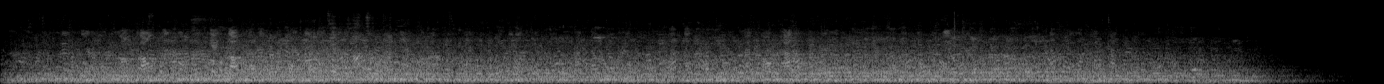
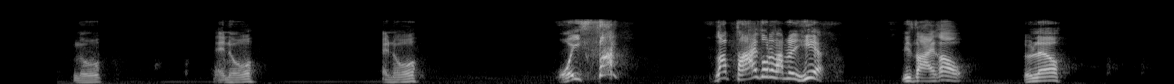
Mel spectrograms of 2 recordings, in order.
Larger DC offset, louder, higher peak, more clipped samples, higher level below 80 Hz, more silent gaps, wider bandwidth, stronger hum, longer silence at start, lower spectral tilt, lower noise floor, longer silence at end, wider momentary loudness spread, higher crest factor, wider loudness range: neither; second, -31 LUFS vs -20 LUFS; second, -14 dBFS vs -2 dBFS; neither; first, -56 dBFS vs -70 dBFS; neither; first, 17.5 kHz vs 9 kHz; neither; second, 0 s vs 0.75 s; first, -6.5 dB/octave vs -2 dB/octave; second, -70 dBFS vs -85 dBFS; second, 0.9 s vs 1.15 s; second, 6 LU vs 17 LU; second, 16 dB vs 22 dB; second, 4 LU vs 15 LU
